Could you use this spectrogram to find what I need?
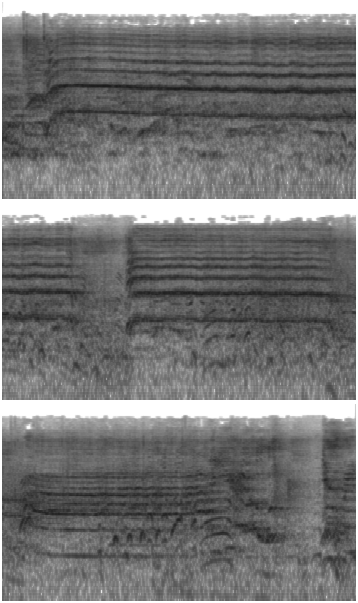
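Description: A woman sings long, held notes loudly through a sound system in a large hall.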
